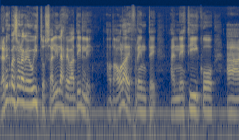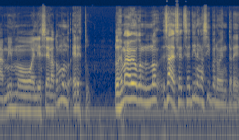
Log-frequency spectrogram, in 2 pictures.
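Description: Very wide pitch swings mark a man's very fast speech. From Cuba. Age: 30s. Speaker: podcast host. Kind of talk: casual chat.

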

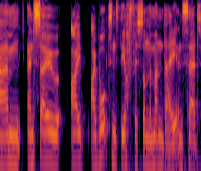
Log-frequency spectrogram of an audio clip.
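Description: A man at medium pitch with a British accent, dry and close sound with no echo, and a quiet background. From England. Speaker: business coach and author. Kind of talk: interview, conversational.

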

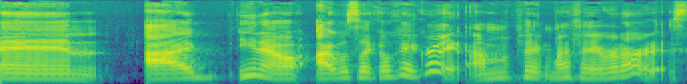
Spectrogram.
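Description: A woman with a plain, everyday voice talks at a moderate pace and medium pitch on a very clean recording with a silent background. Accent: American. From Washington DC. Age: 50s. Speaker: former music executive. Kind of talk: interview.

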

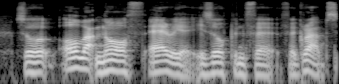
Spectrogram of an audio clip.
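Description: A man with a Cumbrian accent, ordinary pitch variation, and a quiet background. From northern England, Cumbria. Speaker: football fan pundit. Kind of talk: casual chat. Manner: halting.

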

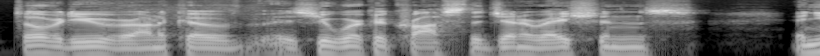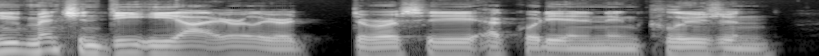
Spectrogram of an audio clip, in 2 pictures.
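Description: With a very deep, low pitch, a man speaks at a fairly quick pace and fairly even intonation. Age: 60s. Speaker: podcast host. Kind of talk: interview. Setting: video call.

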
